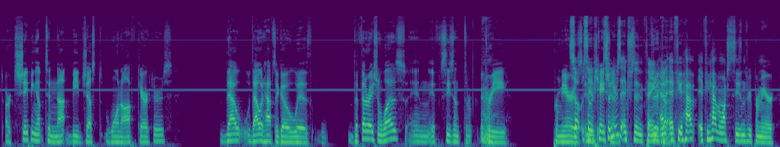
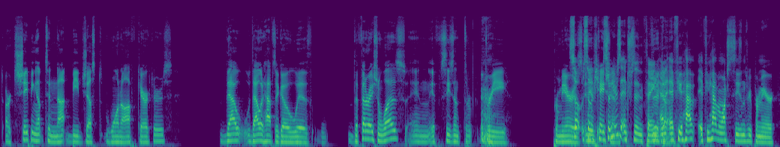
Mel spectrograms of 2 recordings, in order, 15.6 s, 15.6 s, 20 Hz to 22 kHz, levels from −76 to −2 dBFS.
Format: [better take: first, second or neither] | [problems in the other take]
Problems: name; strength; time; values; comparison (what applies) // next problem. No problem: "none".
second | high-pitched whine; faint; throughout; 2 kHz, 25 dB below the speech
